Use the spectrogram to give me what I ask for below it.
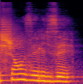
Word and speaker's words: Champs-Élysées: champ et Élysée normalement des champs le s est muet on ne le prononce pas mais quand tu as une voyelle qui suit après on prononce le S ensemble avec la voyelle et il a un son de Z et donc on dit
